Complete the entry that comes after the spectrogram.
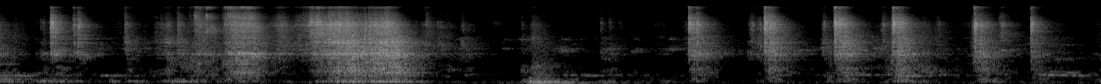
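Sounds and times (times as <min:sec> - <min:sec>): metal profiles scraping on concrete: 0:01.6 - 0:04.4.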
